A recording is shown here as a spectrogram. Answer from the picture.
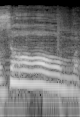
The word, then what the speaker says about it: psalm: Sorry, did I not pronounce that right? Psalm. – It's a psalm.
